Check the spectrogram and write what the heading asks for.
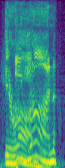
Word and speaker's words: Iran: Pronounce it right. – Iran 1.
